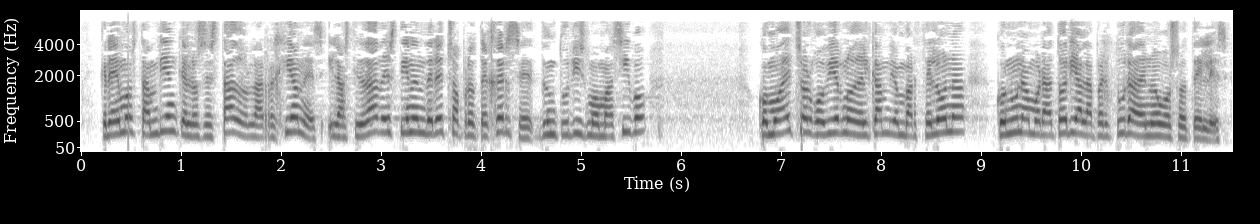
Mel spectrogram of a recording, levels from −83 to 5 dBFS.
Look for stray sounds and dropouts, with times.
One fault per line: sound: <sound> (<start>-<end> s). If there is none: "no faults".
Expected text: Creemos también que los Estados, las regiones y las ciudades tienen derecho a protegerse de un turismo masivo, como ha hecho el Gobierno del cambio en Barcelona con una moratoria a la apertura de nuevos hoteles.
no faults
